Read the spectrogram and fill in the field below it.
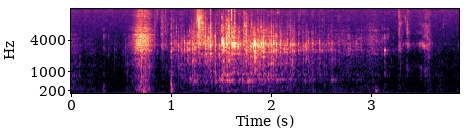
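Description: A drink slurps through a straw.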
